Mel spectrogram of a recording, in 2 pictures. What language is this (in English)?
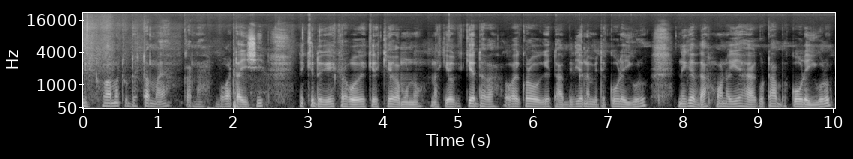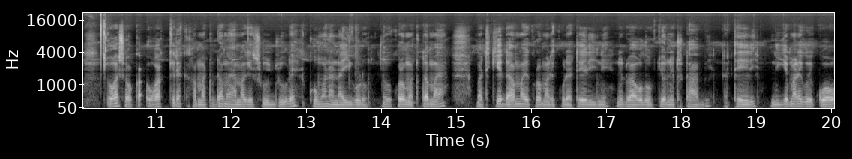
Kikuyu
